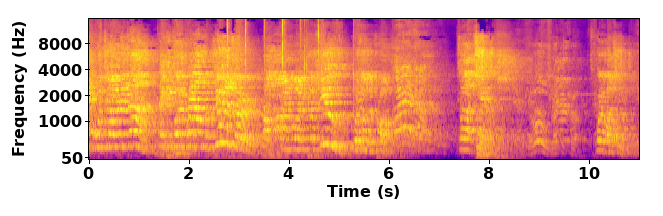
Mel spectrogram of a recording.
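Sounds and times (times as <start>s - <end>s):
man preaching into microphone: 0.0s - 6.6s, 7.4s - 11.0s.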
